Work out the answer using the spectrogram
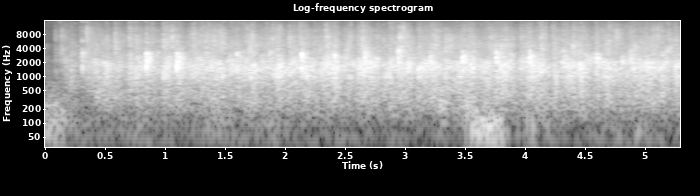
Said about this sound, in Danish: bare, at I klapper og stopper med klap, når, øh, når vi når dertil, hvor I mener, at øh, Rasputin han skal være på, på barometeret. Det er præcis. Det er præcis. Er det ikke det, vi gør? Det er det, vi gør. Okay. Så, øh, I starter bare med at klappe.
